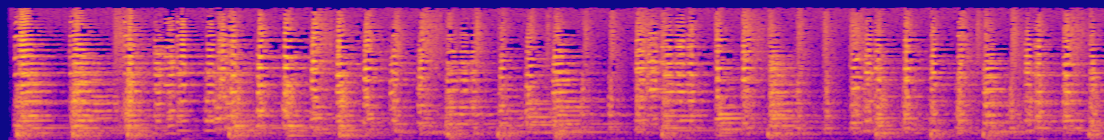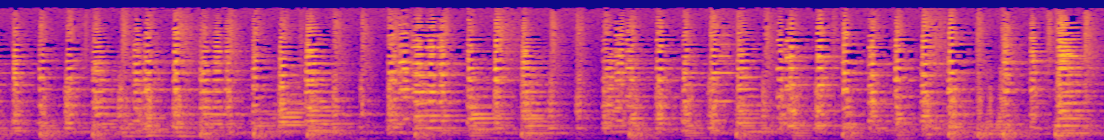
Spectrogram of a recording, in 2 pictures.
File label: ARISE MY DARLING, polka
